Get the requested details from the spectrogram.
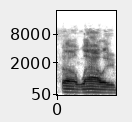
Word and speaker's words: Lally: I'm saying that right. I'm making sure right. – Lally, but I mean, this is Lally, crazy.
